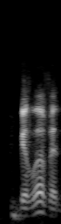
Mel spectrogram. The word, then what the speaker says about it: beloved: Beloved does not rhyme with loved.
